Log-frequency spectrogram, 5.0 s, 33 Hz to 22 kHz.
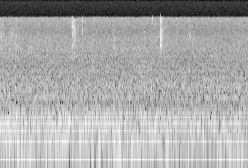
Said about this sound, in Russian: Не водил машину 3 недели. Вроде ничего так. Нормально, едем, навыки не ушли.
